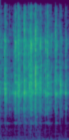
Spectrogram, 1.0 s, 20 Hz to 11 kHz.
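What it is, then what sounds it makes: Loose rattling plastic buckle. A loose plastic buckle on a Tomtoc T35 X-Pac sling bag is shaken close to the microphone, producing a quick run of light, dry, high-pitched plastic clicks and rattles with no low end. The rattle is a minor nitpick and isn't noticeable while the bag is worn.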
